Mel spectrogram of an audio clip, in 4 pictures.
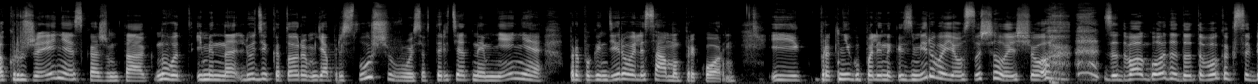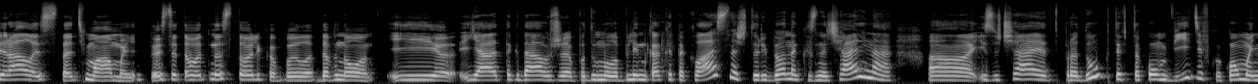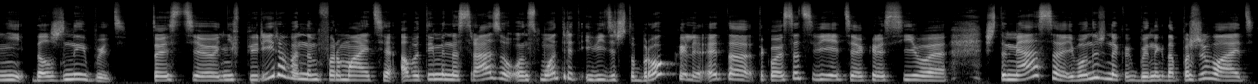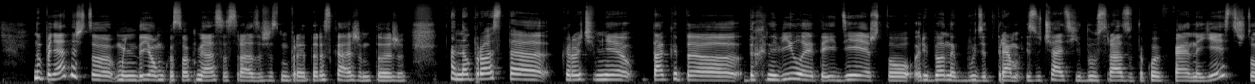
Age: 20-39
